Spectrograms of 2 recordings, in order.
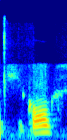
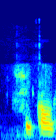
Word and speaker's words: Qigong: Et on va dire une des composantes qui est importante dans le Qigong, c'est l'esprit en fait.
